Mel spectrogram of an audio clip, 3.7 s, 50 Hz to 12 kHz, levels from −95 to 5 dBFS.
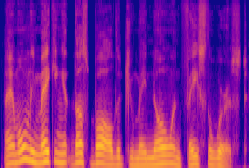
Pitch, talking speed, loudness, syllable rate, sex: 160 Hz, 240 wpm, -17 LUFS, 4.8 syllables/s, male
